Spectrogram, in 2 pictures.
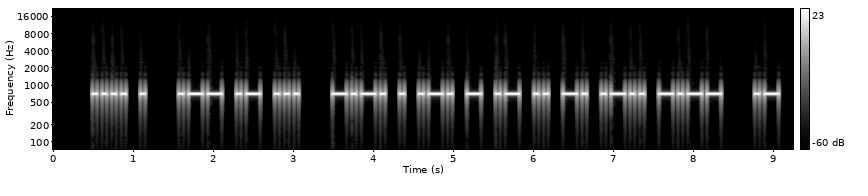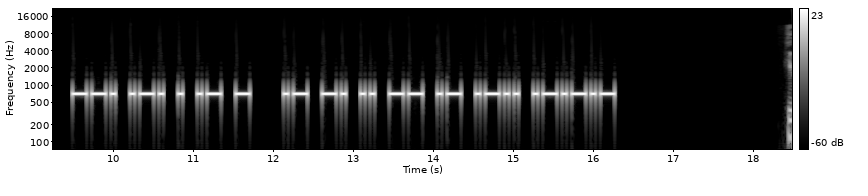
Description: Morse code, heard as a keyed tone, about 20 wpm, 700 Hz. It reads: HE WAS CERTAINLY A GREAT ANIMAL.
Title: Sentences from Top 1000 Words - Review Part 1 - 20wpm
